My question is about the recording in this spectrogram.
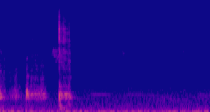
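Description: Faint handling noise of a budwood stick in the hand: a few short clicks, the sharpest just over half a second in, then quiet background.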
